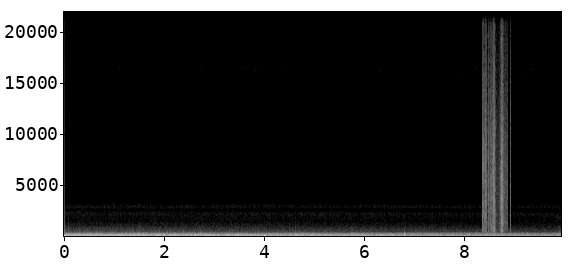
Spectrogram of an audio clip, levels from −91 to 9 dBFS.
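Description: From 8.35 to 8.94 s there's cable scratch noise, a fairly loud burst of uneven scratching, likely from a worn cable or connector being moved.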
